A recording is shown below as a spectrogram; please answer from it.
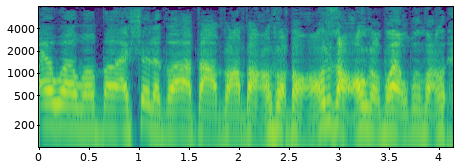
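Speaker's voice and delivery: low, rambling voice, each "blah" dragged out. Retelling a boss who stammers while trying to talk: Tony Khan impression. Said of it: "where Tony says".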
